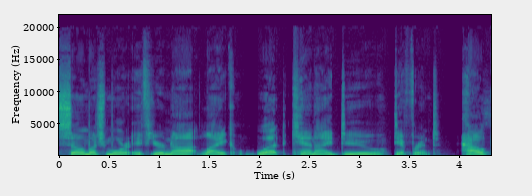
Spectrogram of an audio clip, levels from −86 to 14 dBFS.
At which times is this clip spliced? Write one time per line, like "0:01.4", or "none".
0:03.3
